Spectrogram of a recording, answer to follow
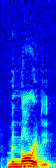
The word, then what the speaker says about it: minority: minority hustle american english minority as you can see the stress is on ne on the second syllable we had a word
